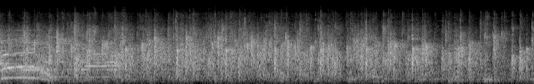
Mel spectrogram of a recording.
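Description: A church congregation breaks into sustained applause, a dense, loud wash of clapping that fills the room for several seconds, with some voices mixed in.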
